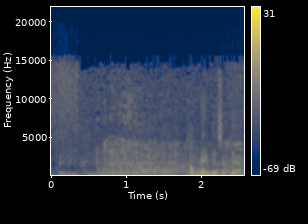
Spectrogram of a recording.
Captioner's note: audience laughs out loud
